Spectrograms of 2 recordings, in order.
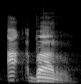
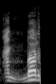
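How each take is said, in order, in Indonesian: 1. Huruf k-nya diucapkan sebagai k yang jelas. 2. Huruf k-nya diganti hamzah. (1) "tapi akbar" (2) "Hamzah kafnya diganti hamzah ... bukan akbar"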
